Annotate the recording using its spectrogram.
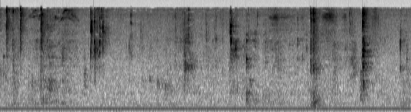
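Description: Close-miked chewing of a fast-food burger: soft wet mouth clicks and smacks, with a few sharper clicks about three seconds in, over a faint steady low hum.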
